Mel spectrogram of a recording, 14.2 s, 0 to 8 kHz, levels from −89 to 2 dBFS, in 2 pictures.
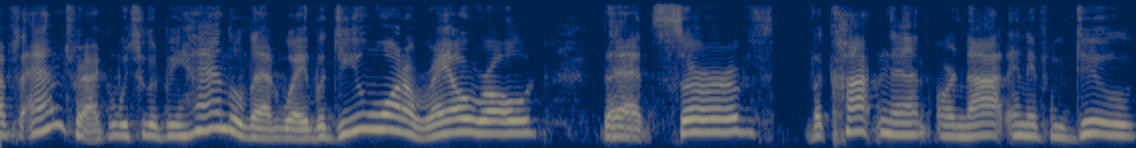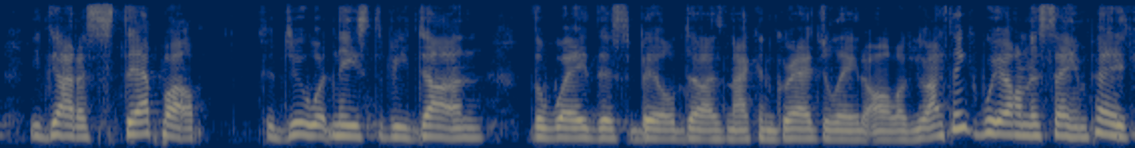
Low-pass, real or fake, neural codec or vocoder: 7.2 kHz; fake; codec, 16 kHz, 4.8 kbps, FACodec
